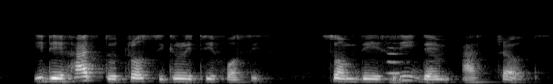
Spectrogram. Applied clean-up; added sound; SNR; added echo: none; Wind instrument, woodwind instrument; 17 dB; reverberation time 0.4 s.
